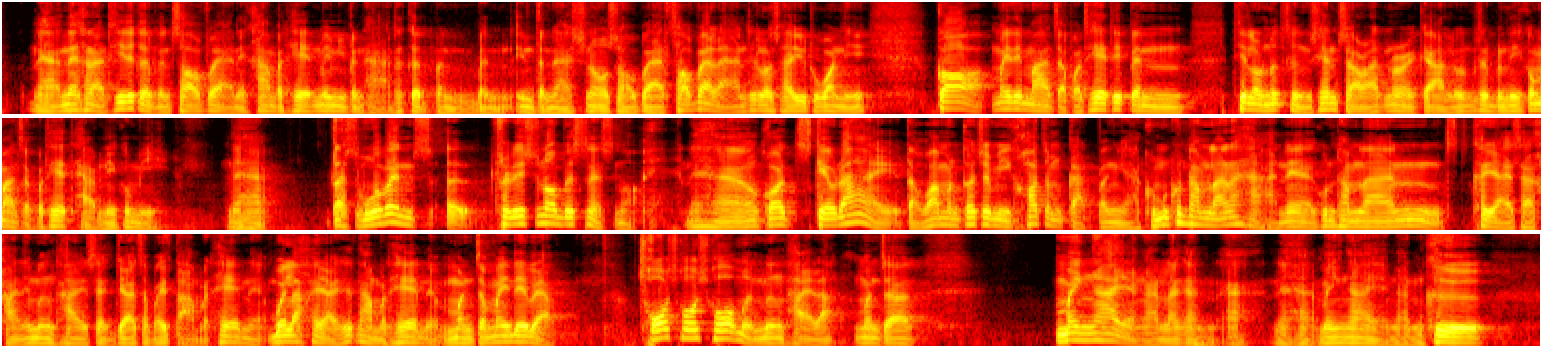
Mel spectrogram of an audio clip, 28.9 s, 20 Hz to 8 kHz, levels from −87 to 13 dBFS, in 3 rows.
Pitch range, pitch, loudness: 80-110 Hz, 90 Hz, -17 LUFS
